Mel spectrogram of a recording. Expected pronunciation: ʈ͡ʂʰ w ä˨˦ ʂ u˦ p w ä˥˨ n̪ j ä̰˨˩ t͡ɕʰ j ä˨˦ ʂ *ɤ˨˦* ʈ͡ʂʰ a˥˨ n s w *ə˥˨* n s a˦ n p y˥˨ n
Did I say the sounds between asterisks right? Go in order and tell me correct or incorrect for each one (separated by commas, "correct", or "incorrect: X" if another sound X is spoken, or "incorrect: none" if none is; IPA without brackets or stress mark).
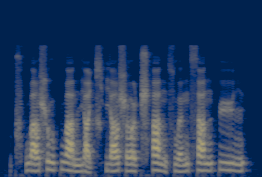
correct, incorrect: ə˨˦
